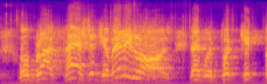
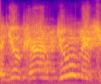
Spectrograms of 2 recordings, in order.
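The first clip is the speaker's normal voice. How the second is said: angry protest; 8 semitones higher than usual. Acted. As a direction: burst out against the ruling. Berg protests dismissal.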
